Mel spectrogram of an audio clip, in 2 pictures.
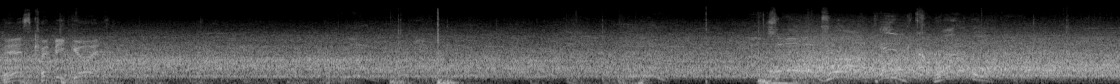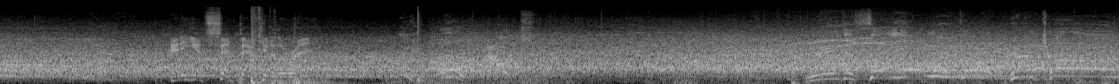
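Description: A large arena crowd cheers and roars steadily.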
